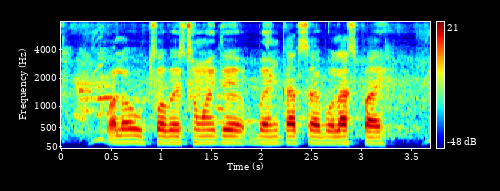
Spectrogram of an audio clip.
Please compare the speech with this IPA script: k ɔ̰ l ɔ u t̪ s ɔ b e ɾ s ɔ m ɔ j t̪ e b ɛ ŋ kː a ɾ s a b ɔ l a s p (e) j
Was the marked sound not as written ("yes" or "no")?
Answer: yes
